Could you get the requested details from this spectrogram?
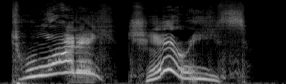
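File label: "20 cherries", English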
